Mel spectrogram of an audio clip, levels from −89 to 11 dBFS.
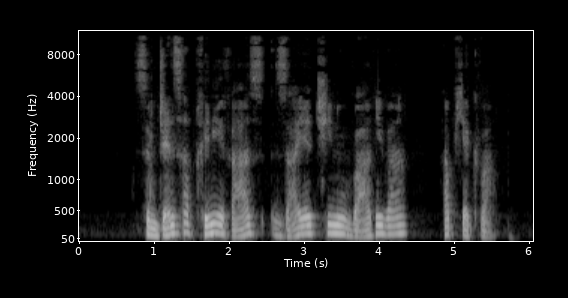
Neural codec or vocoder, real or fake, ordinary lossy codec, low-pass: none; real; AAC, 32 kbps; 10.8 kHz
